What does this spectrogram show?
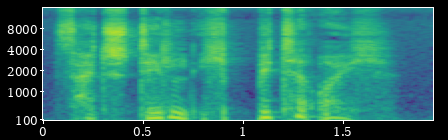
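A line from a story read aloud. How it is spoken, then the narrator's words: Whispering. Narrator (German): Susanne flüsterte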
